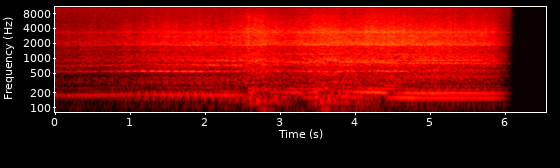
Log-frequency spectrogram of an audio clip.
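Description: Car engine running just after a cold start from frozen, a steady hum that builds in loudness and lifts then settles lower in pitch a little past halfway, ending abruptly.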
